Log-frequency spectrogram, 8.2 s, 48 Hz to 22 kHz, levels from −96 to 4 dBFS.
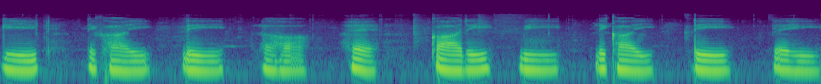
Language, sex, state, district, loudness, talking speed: Hindi, male, Rajasthan, Jaipur, -21 LUFS, 80 wpm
